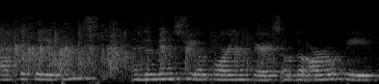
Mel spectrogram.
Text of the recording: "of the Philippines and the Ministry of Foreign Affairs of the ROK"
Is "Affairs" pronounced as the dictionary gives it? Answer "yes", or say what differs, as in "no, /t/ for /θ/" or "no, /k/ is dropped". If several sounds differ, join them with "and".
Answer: no, /s/ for /z/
